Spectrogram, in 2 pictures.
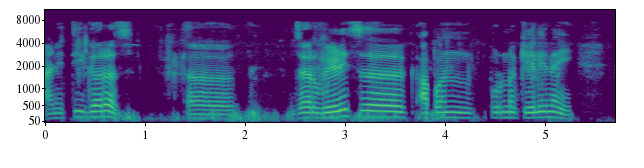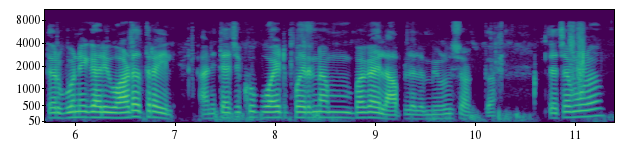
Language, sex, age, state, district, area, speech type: Marathi, male, 18-30, Maharashtra, Nashik, urban, spontaneous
